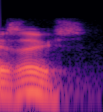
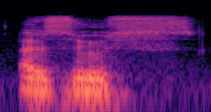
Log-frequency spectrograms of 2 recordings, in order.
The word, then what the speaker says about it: ASUS: uh it's made by ASUS ASUS however you want to say it how do you want to say it I say isus Aus yeah I say Asus okay this is going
